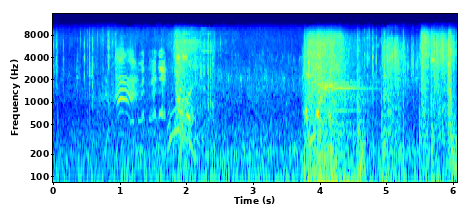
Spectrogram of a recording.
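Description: A cartoon bird squawks as it flies through the air.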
